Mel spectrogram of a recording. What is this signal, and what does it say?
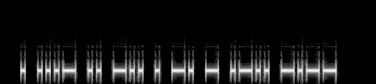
Morse code, heard as a keyed tone, about 28 wpm, 650 Hz. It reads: EVIDENTLY
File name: Chapter 2 - 28 WPM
